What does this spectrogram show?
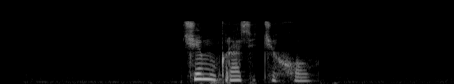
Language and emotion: Russian, neutral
